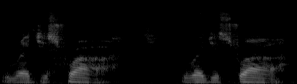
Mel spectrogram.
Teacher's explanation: Stress on the last syllable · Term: ultimate syllable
